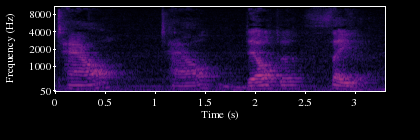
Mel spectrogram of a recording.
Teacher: if you say tau you're actually touching your teeth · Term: dentals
